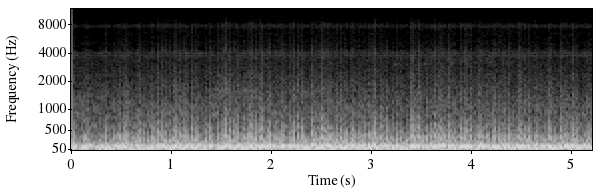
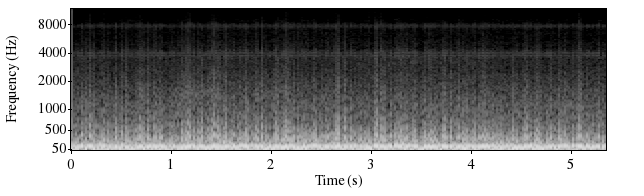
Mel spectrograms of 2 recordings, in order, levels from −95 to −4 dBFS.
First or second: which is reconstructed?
first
